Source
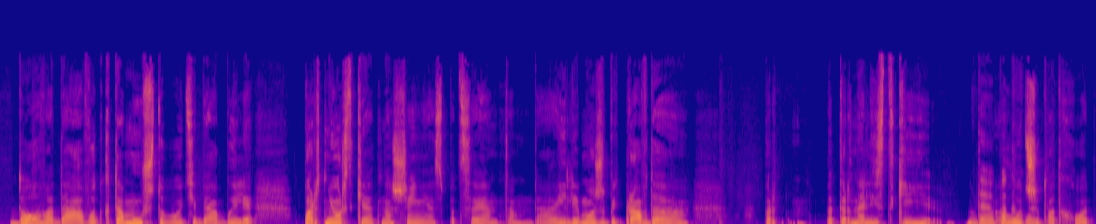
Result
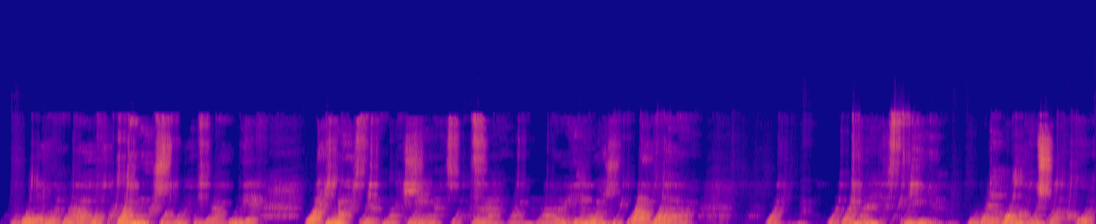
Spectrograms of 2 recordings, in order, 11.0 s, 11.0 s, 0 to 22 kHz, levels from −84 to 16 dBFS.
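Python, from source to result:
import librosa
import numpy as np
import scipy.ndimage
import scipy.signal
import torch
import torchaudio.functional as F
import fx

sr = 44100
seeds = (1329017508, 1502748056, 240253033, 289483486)

p1 = fx.rotary_switch(x, sr, hz=0.6, then_hz=8.0, switch_at_s=4.47)
p2 = fx.small_body(p1, sr, hz=(920.0, 4000.0), ring_ms=40, db=13)
p3 = fx.dispersion(p2, sr, late='highs', ms=125.0, hz=1600.0)
p4 = fx.pitch_keep_formants(p3, sr, semitones=-7.5)
y = p4 + fx.room_early_taps(p4, sr, ms=(29, 51, 65), db=(-8.0, -6.0, -11.5), dry=0)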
